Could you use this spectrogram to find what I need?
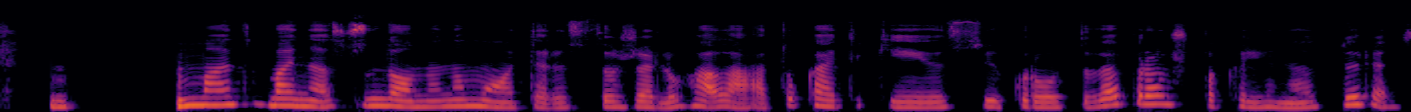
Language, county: Lithuanian, Panevėžys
